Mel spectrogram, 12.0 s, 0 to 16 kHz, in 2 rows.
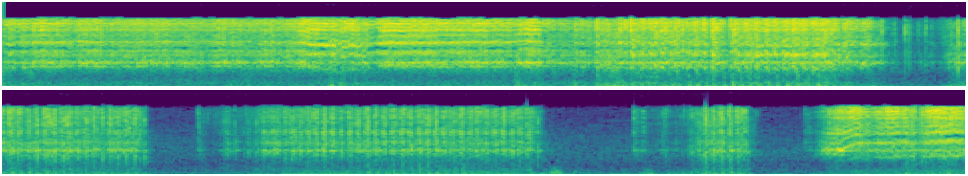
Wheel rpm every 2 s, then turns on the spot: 230, 230, 180, 20, 30, 50.
8-10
